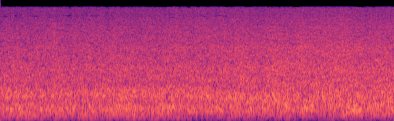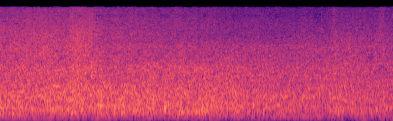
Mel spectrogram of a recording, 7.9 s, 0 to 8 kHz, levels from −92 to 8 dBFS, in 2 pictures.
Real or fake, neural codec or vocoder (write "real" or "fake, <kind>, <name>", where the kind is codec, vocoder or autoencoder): real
